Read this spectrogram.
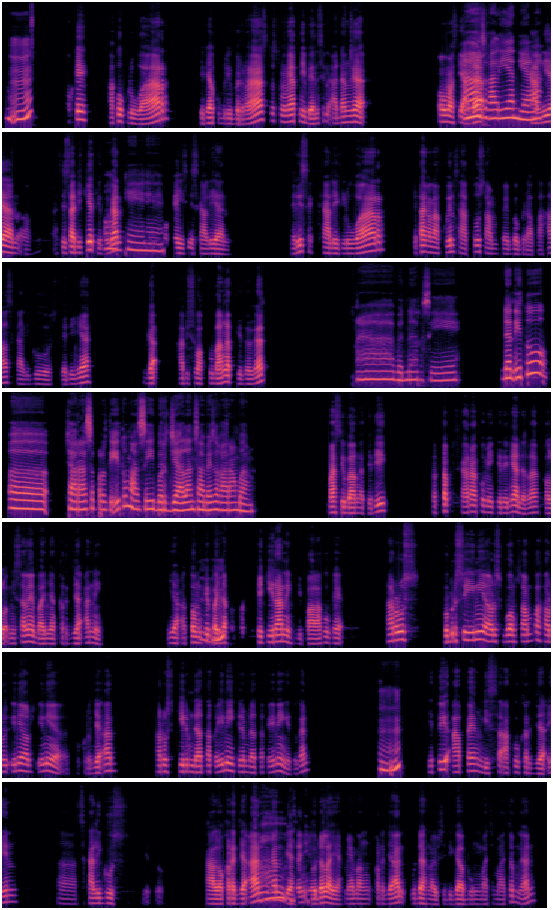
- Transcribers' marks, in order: tapping; other background noise
- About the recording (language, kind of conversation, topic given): Indonesian, podcast, Bagaimana caramu tetap tidur nyenyak saat pikiran terasa ramai?
- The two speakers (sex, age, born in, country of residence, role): female, 30-34, Indonesia, Indonesia, host; male, 30-34, Indonesia, Indonesia, guest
